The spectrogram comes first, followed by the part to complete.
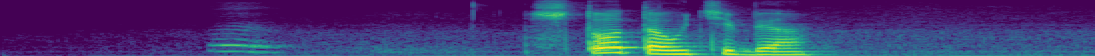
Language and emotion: Russian, neutral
